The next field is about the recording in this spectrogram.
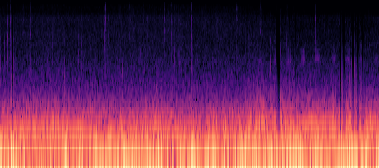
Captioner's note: the wind noise is louder than I thought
